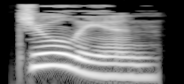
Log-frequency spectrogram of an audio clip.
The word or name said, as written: jullien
